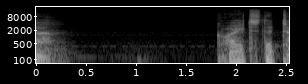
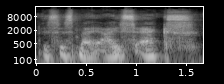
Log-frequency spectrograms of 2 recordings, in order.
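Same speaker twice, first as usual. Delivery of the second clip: German accent; 10 semitones higher, 10 dB louder than usual. Shown as a demonstration. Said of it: "I think I need to be German".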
